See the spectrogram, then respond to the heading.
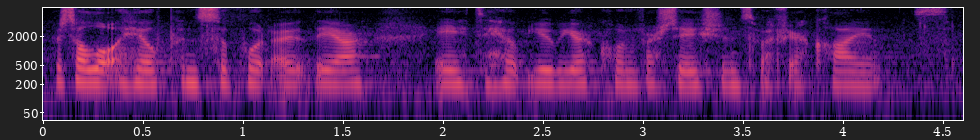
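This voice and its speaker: A woman's voice: completely flat delivery, fairly quick. Scottish woman in her 30s doing a conference talk, chatty, keeps saying okay, big echoey hall. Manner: chatty, checks in with the audience with "okay?". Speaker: key account manager presenting to advisers. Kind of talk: conference presentation. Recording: echoey hall with faint rumble.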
